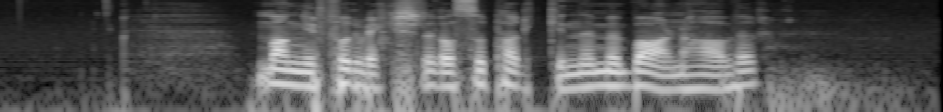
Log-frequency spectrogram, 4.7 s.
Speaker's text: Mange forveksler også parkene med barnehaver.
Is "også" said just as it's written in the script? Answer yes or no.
yes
